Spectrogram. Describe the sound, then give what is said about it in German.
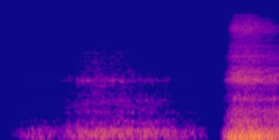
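Slow breathing in a guided meditation: one long, soft breath of about two seconds, then after a brief pause a louder, breathier one that runs to the end. “Atme ein und aus.”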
